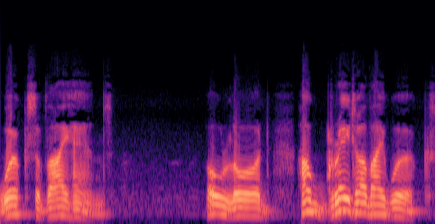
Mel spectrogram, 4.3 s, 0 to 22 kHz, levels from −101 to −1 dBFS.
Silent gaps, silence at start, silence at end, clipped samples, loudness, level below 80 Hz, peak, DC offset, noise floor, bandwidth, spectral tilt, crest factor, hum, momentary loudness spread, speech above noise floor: none; 0 s; 0 s; under 0.1%; -24 LUFS; -68 dBFS; -6 dBFS; under 0.1%; -62 dBFS; 6 kHz; -9 dB/octave; 18 dB; none; 13 LU; 38 dB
